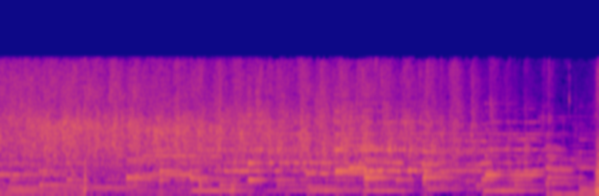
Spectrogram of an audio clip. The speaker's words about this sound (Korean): 우리 박수 한번 하겠습니다.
